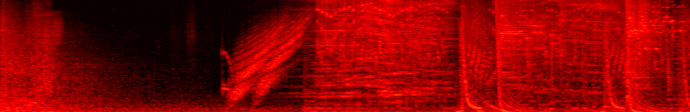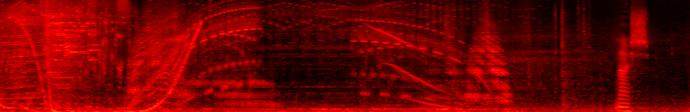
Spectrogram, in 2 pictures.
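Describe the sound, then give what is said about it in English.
Three sci-fi blaster shots at a shooting range zip out with sweeping laser tones, each followed by loud shattering crashes as the three targets break apart, layered with a low hum and busy background noise. “I hit every target. Yeah, but you took three shots. There are three targets.”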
